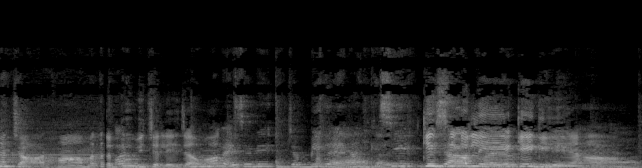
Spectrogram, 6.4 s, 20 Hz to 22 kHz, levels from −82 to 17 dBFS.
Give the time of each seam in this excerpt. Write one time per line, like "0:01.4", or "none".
0:01.0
